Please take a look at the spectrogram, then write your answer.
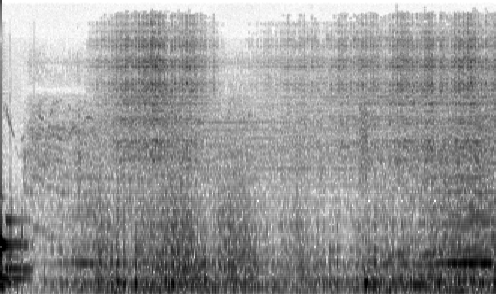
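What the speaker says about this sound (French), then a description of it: "Écoutez les moteurs ronronner et commencez à sentir la puissance de la locomotive qui s'éveille." A locomotive diesel engine in the Train Sim World game starts up and settles into a steady, fairly loud rumbling whir with slight swells in power, heard alone.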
